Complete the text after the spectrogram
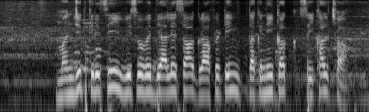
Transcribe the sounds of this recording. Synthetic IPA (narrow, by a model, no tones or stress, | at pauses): mə̃ɲd͡ʒɪt̪kɾɪsiʋɪʃwəʋɪd̪jaːləjsãɡɾaːpʰiʈɪ̃ŋɡt̪ɐkniːkəksiːkʰəlt͡ʃʰa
